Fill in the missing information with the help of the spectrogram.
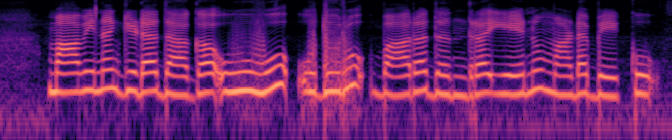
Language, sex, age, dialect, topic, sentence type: Kannada, female, 18-24, Dharwad Kannada, agriculture, question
